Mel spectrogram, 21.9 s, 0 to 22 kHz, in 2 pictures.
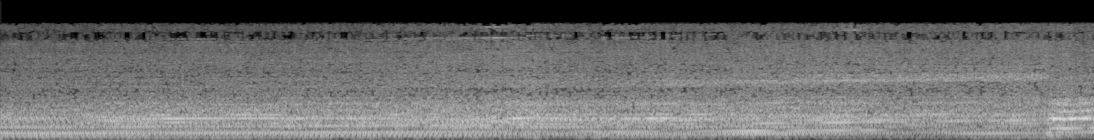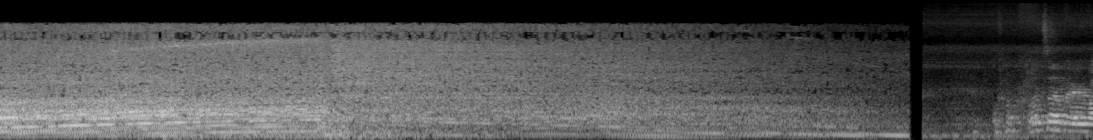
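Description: A 2013 Chevrolet Caprice PPV with a P1SC ProCharger at 10 psi, LT headers and Magnaflow mufflers makes a long loud dyno pull on E85, with engine pitch climbing steadily before cutting off abruptly and a voice talking over it.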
